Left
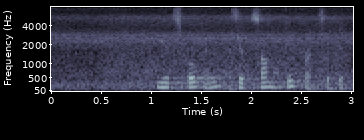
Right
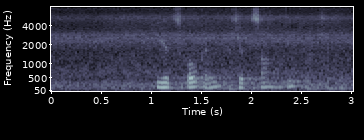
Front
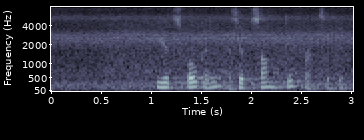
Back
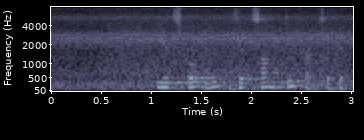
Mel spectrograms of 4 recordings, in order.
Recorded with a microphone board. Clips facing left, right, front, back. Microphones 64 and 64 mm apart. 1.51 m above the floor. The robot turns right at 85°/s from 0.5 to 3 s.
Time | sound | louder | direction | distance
1.1 | a man speaking | right 2 dB, front 10 dB | 55° right | 1.1 m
